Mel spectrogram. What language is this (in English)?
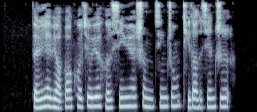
Chinese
